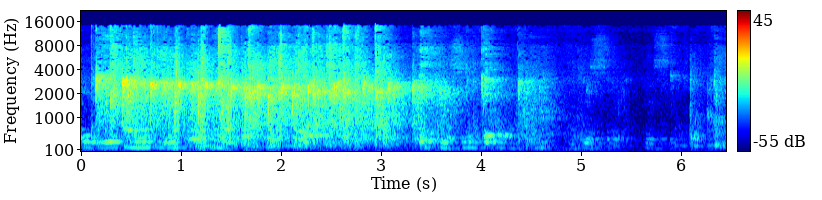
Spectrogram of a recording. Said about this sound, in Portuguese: E eu agradeço a oportunidade e as palmas que andarem ao Senhor.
